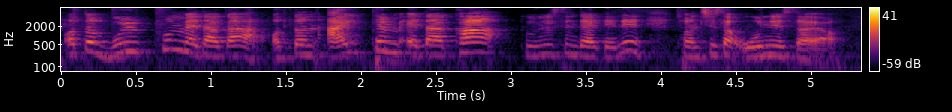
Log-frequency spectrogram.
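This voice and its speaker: At a steady, moderate pace, a female teacher goes through a high school English textbook passage in an animated lecture. Switching between Korean and English phrases, she reads lines aloud and answers the questions she puts to her students.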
